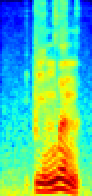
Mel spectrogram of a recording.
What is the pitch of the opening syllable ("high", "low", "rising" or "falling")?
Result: rising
